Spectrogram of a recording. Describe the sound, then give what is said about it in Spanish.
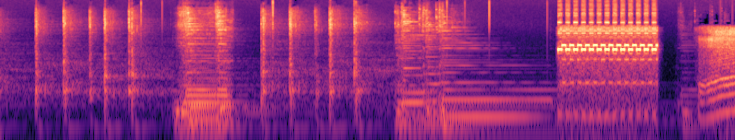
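A telephone rings in one loud, rapid trilling burst with a bright metallic buzz, cutting in after plucked guitar and percussive music. “Está sonando el teléfono y no te diste cuenta.”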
